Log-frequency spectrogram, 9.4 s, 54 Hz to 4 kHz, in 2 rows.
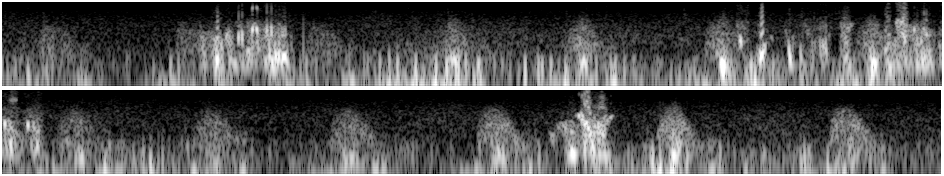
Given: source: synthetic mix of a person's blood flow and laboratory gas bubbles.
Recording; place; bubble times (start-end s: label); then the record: Doppler ultrasound of blood flow; subclavian vein
0.97-1.47 s: bubbles
3.66-3.86 s: bubbles
3.91-4.16 s: bubbles
4.18-4.28 s: bubbles
4.40-4.91 s: bubbles
7.43-7.76 s: bubbles
From the record:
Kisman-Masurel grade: 223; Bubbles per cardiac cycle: several, 3 to 8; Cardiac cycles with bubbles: 10 to 50%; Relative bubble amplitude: loud (0.450 to 0.775); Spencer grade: 2 (many but less than half of the cardiac periods contain bubble signals, singularly or in groups); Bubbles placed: anywhere in the cardiac cycle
